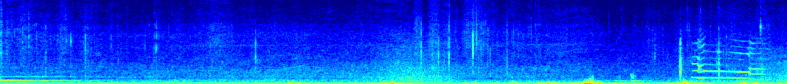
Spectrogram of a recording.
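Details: Stray cats in a Japanese park after a typhoon, Pink and Orange among them; a short steady tone at the start, then a rising-then-falling meow near the end, with thumps, footsteps and low rumbling noise between.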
